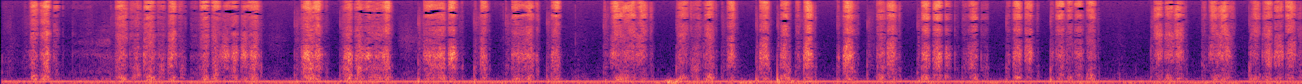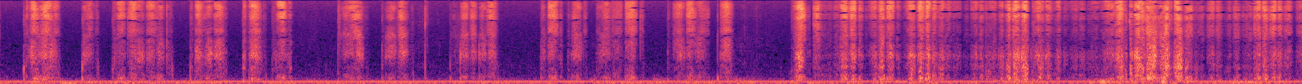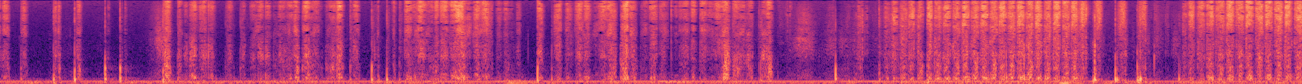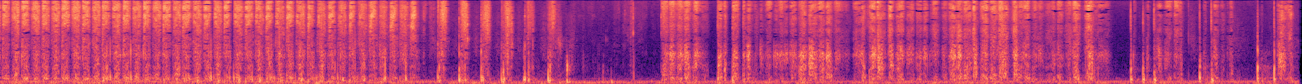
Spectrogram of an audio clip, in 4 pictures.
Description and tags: Escribir a mano en papel. Handwritten on paper.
